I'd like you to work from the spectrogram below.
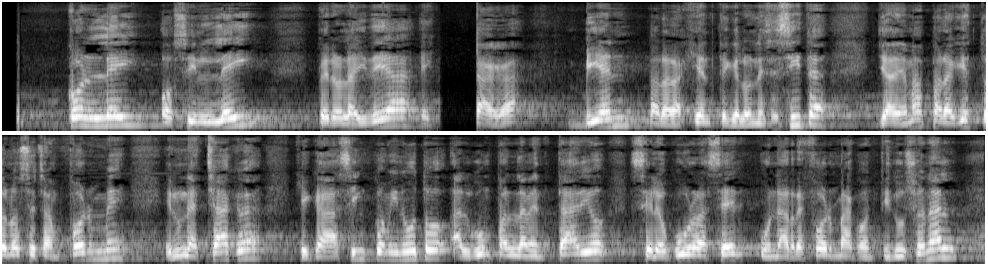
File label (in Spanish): CUÑA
